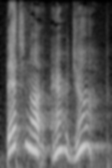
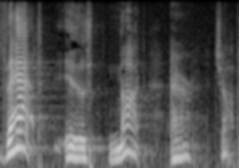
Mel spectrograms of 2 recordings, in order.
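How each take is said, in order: First: That's not our job high and loud with not punched; loud insistence. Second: That is not said very slowly, each word apart; slow emphasis. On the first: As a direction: proclaim it high and strong. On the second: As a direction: spell it out word by word. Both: Acted. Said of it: "I can't get any more clear".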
